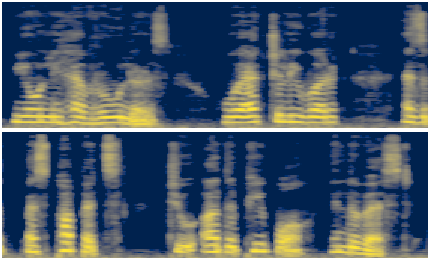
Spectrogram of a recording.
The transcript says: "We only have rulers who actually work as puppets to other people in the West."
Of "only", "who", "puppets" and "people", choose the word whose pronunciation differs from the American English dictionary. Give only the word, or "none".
none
